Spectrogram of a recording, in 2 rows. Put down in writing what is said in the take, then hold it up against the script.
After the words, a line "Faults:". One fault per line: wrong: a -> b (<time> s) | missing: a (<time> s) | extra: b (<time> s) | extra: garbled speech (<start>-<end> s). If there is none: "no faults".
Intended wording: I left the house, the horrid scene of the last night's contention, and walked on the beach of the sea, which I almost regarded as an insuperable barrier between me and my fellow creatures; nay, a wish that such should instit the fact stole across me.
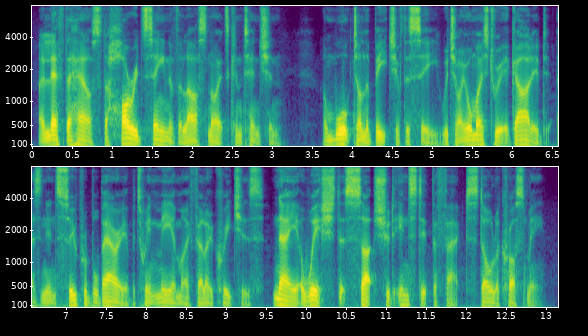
I left the house, the horrid scene of the last night's contention, and walked on the beach of the sea, which I almost regarded as an insuperable barrier between me and my fellow creatures; nay, a wish that such should instit the fact stole across me.
Faults:
no faults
